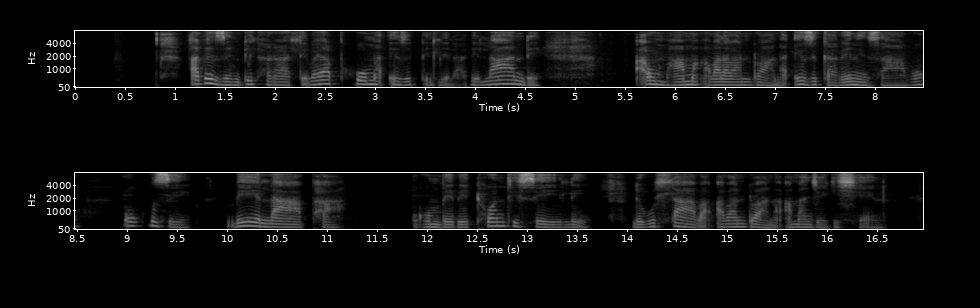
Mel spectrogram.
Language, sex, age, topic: North Ndebele, male, 36-49, health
